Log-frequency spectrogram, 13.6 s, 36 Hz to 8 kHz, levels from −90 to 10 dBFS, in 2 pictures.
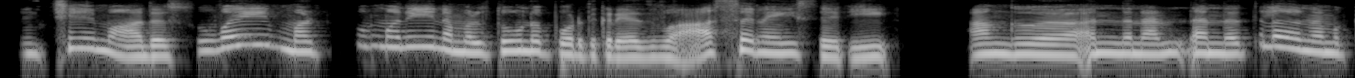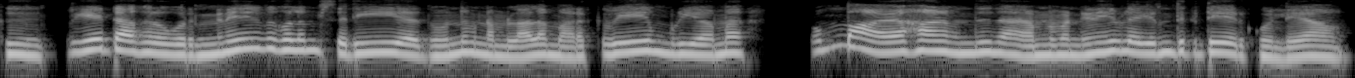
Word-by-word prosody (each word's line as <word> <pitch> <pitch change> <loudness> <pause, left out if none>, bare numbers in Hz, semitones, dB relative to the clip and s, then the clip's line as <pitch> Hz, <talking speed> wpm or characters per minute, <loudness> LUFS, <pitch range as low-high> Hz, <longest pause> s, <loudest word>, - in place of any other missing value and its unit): நிச்சயமா. 245 +4 -2
அத 165 +1 +2
சுவை 295 +9 -1 0.2
மட்டுமாரி 315 - -3
நம்மள 220 -4 +3
தூண்ட 230 0 +4
போறது 175 -2 0
கெடையாது. 155 -1 +1
வாசனை 210 +1 +1 0.2
சரி, 155 -1 -1 0.6
அங்கே 190 -1 +2 0.3
அந்த 200 0 +2
நந் 190 +2 +1
அந்த 200 0 +2
இடத்துல 320 - -2 0.2
நமக்கு 200 -2 -1 0.2
கிரியேட் 250 +4 +1
ஆகிற 215 -3 +1
ஒரு 180 - -1
நினைவுகளும் 250 0 +1
சரி, 200 +1 0 0.2
அது 165 -1 -4
வந்து 200 +3 +1
நம்மளால 170 +2 0
மறக்கவே 185 +7 -1 0.2
முடியாம, 190 +1 0 0.4
ரொம்ப 310 +7 -8 0.2
அழகா 225 +3 +1 0.2
வந்து 205 +2 +1
நம்ம 180 0 0
நினைவில 215 0 +1
இருந்துகிட்டே 215 0 -1
இருக்கும் 165 -2 -4
இல்லயா! 165 +3 0
205 Hz, 150 wpm, -21 LUFS, 180-235 Hz, 0.6 s, தூண்ட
